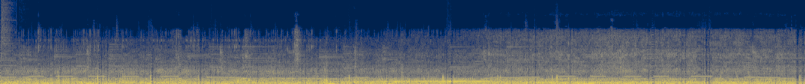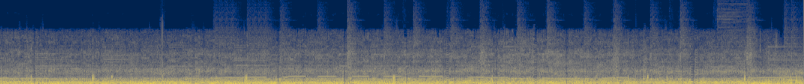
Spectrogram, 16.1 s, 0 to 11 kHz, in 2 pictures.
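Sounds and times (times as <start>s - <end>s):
car engine running: 0.0s - 16.0s.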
